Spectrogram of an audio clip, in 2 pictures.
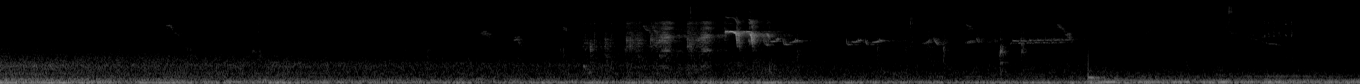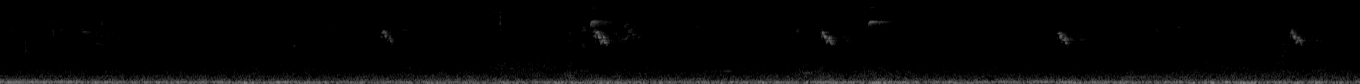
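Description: Birds calling: short, downward-sliding chirps scattered throughout, with one louder, harsh call about seven seconds in, followed briefly by a held whistled note.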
